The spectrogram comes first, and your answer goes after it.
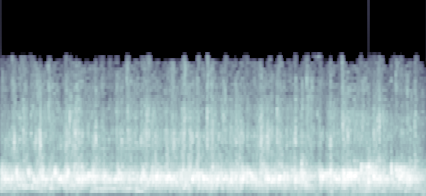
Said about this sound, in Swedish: kom igen och klappa och jubla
